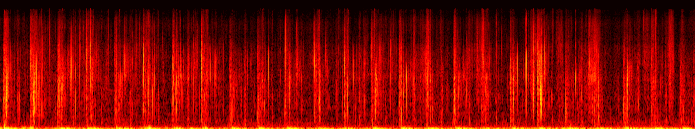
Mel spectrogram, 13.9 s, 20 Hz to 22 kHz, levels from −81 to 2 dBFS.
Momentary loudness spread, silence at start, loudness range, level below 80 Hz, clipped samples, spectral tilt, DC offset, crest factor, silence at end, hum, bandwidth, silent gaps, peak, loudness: 11 LU; 0 s; 4 LU; -28 dBFS; under 0.1%; -2.5 dB/octave; under 0.1%; 22 dB; 0 s; none; 15 kHz; none; -2 dBFS; -33 LUFS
